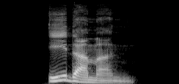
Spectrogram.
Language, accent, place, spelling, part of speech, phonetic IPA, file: German, Germany, Berlin, Edamern, noun, [ˈeːdamɐn], De-Edamern.ogg
- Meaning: dative plural of Edamer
